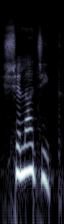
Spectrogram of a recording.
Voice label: "shilajeet", Punjabi; ਸ਼ਿਲਾਜੀਤ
